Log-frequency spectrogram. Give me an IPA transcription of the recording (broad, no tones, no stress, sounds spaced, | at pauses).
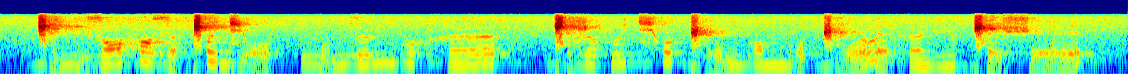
ɡ͡ǁ ə̰ vʲ ə̰ z ɔ h ɔ z ə̰ ǁ ə d͡ʑ o̰ | v o̰ n z ɨ ŋ ɡ o h ø | ɡ͡ǁ ə̰ ʐ ə f ɨ t͡ɕʰ o ɡ͡ǁ o̰ ŋ ɡ ɔ m b o̰ ɡ͡ǁ o̰ l ḛ h ø vʲ o ǁ ḛ ʃ ḛ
